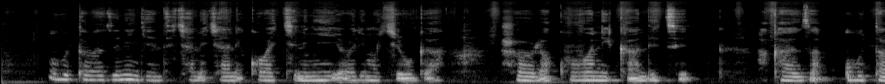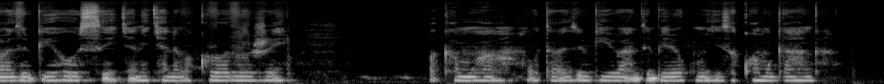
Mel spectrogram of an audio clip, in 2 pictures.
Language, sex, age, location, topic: Kinyarwanda, female, 25-35, Huye, health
